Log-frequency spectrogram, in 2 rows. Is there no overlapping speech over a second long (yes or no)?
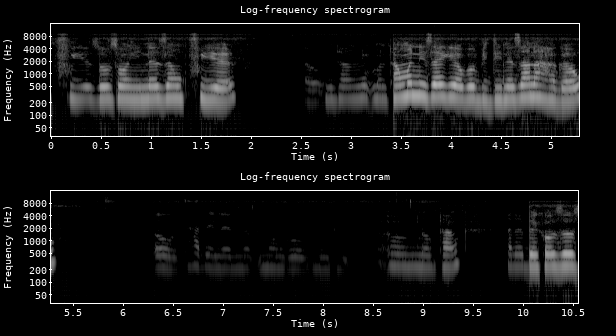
yes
